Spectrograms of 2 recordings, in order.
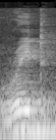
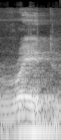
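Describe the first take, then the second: First: It is pronounced as the present-tense form. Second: It is pronounced as the past-tense form. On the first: The action happens now or habitually. "read ካልኩ present ነው" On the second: The action happened in the past. "past ማረገው ከሆነ read ብዬ ነው የማነበው"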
